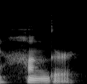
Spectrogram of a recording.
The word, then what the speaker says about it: hunger: two words hungry and hunger they also make the same sound with the nasal sound and the hard G hunger hungry remember the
